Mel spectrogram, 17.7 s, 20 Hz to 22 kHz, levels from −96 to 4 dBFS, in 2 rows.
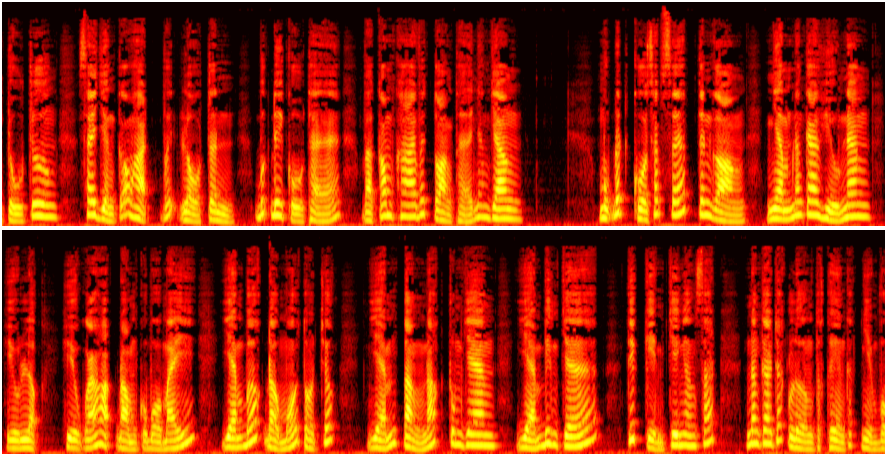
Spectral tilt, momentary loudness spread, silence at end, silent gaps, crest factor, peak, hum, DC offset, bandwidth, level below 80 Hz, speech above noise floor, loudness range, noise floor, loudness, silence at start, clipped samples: -5.5 dB/octave; 7 LU; 0 s; none; 18 dB; -4 dBFS; none; under 0.1%; 19 kHz; -50 dBFS; 33 dB; 2 LU; -54 dBFS; -22 LUFS; 0.05 s; under 0.1%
